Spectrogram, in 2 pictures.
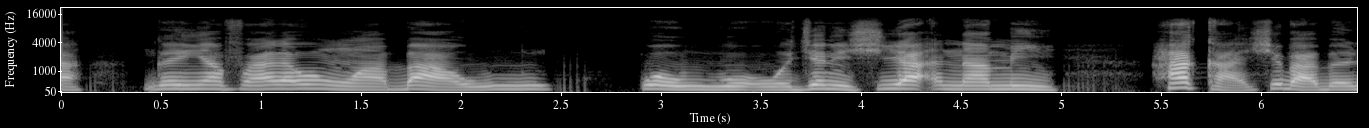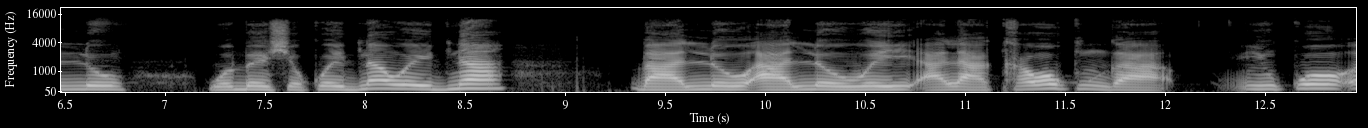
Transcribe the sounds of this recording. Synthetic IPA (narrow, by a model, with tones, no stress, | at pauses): ŋ˦ɡe˦i˧˦ɲa˧fo˧a˦la˦wo˦wa˨ɓa˨wu˦ | kʷo˦wu˧wo˨wo˨d͡ʒe˦nũ˧ʃi˦ja˦n̩˦na˧mĩ˧ | ha˦ka̰˨ʃe˦ɓa˨be˧lo˧ | wo˨be˧˨ʃe˨kʷo˧i˧dna˦wo˧i˧dna˦ | ba˨lo˧a˨lo˧wo˧ji˧a˨la˨ka˧wo˦ku˧ɡa˨ | ji˦kʷo˦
